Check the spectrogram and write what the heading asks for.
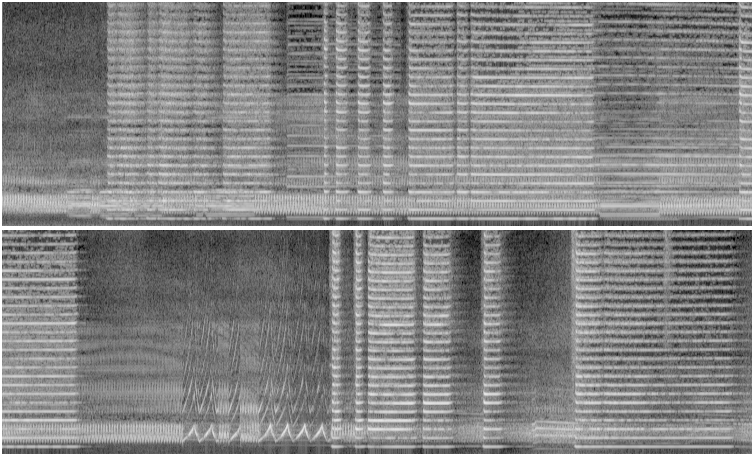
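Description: Emergency sirens from an FDNY fire engine and ambulance responding, sounding steadily throughout. Air horn blasts come again and again over the sirens, some held for several seconds and some short and in quick succession. Just past the middle the siren switches briefly to a fast up-and-down yelp.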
